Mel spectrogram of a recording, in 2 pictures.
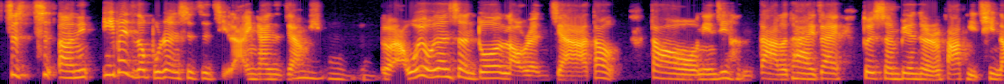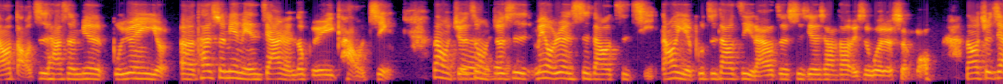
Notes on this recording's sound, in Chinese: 這次是我第一次嘗試遠端視訊防疫採訪。人在南部。昨天下午的爆雨導致網路不太穩定，讓我一直很在意錄音品質，一直無法完美同步，Lag變成有點搶話的狀況。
